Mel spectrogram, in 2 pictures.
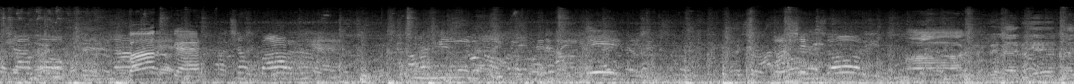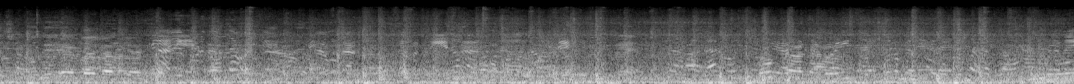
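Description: An open train rumbles and clatters steadily along its track.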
